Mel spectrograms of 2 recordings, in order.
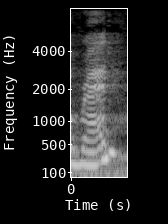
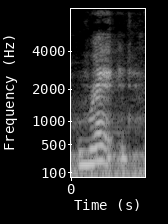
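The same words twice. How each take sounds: First: Said in the usual way. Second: Southern "red", vowel drawn out; Southern American accent. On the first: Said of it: "in normal American accent". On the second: Shown as a demonstration. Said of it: "the elongated vowels".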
